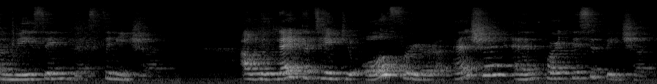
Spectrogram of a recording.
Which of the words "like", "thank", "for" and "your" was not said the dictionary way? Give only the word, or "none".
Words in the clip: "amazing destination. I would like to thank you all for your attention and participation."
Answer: thank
